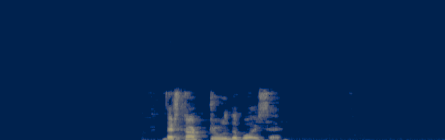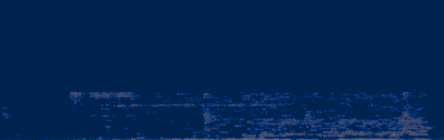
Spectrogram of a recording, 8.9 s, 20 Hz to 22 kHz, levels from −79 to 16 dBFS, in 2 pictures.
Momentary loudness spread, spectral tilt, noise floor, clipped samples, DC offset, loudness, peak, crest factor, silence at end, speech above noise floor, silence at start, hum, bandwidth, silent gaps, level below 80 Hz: 28 LU; -4 dB/octave; -74 dBFS; under 0.1%; under 0.1%; -22 LUFS; -2 dBFS; 28 dB; 0.2 s; 53 dB; 1.65 s; none; 8.4 kHz; none; -54 dBFS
